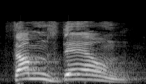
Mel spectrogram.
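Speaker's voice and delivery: loud, high proclamation; loud mock complaint. A narrator's reading. Customer reviews chip shop on Facebook, loud mock complaint. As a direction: call it out in mock outrage.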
